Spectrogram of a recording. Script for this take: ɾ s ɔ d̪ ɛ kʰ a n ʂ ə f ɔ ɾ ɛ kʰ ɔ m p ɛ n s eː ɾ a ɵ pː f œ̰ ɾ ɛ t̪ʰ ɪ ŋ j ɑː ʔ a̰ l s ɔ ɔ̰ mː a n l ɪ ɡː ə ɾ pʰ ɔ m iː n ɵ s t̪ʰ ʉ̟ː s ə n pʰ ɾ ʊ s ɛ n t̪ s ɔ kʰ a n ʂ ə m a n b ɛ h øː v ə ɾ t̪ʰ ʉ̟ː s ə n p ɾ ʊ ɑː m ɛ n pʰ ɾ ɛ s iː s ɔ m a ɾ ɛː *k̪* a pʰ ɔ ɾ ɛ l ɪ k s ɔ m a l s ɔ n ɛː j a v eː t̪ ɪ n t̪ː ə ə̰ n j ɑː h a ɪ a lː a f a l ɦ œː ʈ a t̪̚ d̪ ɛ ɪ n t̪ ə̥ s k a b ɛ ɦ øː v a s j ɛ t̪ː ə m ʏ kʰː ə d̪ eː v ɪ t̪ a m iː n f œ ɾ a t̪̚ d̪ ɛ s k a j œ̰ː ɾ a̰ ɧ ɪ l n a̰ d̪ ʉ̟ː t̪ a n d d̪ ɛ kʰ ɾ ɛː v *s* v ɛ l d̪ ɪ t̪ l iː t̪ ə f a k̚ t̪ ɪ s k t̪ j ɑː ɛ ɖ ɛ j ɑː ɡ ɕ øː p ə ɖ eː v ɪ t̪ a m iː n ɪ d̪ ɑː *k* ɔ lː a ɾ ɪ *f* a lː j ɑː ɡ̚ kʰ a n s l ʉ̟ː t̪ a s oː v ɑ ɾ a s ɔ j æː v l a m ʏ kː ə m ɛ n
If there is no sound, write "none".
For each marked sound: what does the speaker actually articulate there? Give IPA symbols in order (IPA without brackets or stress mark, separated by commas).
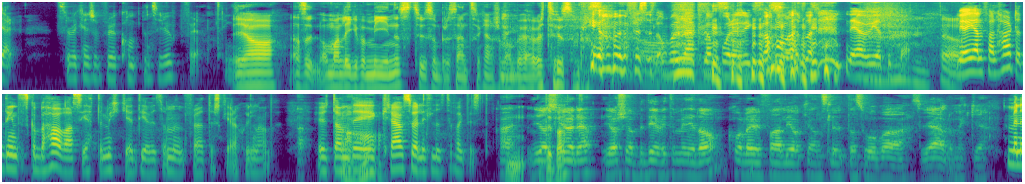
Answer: k̪, s, kʰ, f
